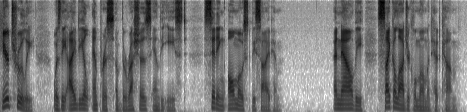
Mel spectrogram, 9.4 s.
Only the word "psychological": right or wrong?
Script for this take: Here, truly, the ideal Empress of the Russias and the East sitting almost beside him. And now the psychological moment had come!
right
